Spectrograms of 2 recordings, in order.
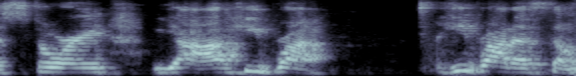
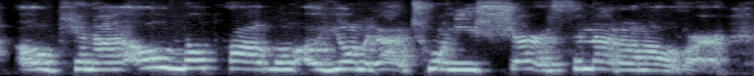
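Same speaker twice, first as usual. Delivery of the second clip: mock pushover voice; 8 semitones higher than usual. Mocking her old pushover self.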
